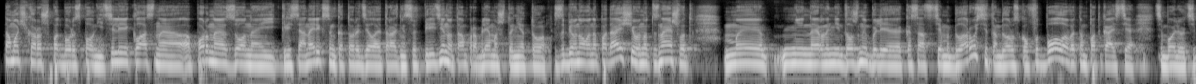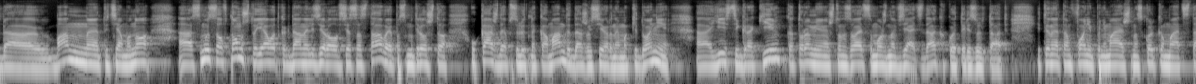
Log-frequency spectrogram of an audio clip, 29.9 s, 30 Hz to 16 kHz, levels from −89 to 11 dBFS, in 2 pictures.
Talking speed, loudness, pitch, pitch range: 185 wpm, -14 LUFS, 135 Hz, 125-145 Hz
